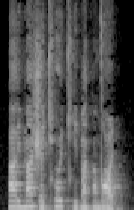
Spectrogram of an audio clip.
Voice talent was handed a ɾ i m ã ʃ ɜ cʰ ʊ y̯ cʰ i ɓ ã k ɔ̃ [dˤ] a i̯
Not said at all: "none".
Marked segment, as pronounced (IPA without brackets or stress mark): dˤ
